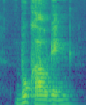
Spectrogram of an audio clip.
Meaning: bookkeeping, accounting
- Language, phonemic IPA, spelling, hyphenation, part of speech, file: Dutch, /ˈbuk.ɦɑu̯.dɪŋ/, boekhouding, boek‧hou‧ding, noun, Nl-boekhouding.ogg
